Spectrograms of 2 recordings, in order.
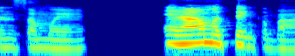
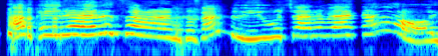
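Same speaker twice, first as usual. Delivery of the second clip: higher, louder, heated mock rant; angry retold rant; 9 semitones higher, 5 dB louder than usual. Retelling a fight with her, a hot mock rant. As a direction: vent at her like you're furious all over again. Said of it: "I'm like".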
